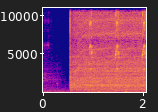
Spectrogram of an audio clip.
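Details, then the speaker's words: 2005 Lexus ES330 that quit while driving and only spins when cranked, with coolant present: thin starter whir with faint thumps, low compression on the first two cylinders. Jumped timing belt, blown head gasket or bad valve suspected, not confirmed. "has definitely low compression on these first two cylinders it'll drain down a little bit"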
